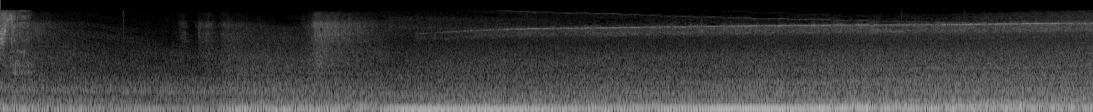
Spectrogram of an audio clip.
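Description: A truck engine rumbles low and steady, growing louder as it picks up speed.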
